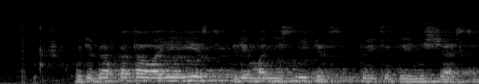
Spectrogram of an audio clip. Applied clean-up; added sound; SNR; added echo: none; none; none; reverberation time 2.2 s.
